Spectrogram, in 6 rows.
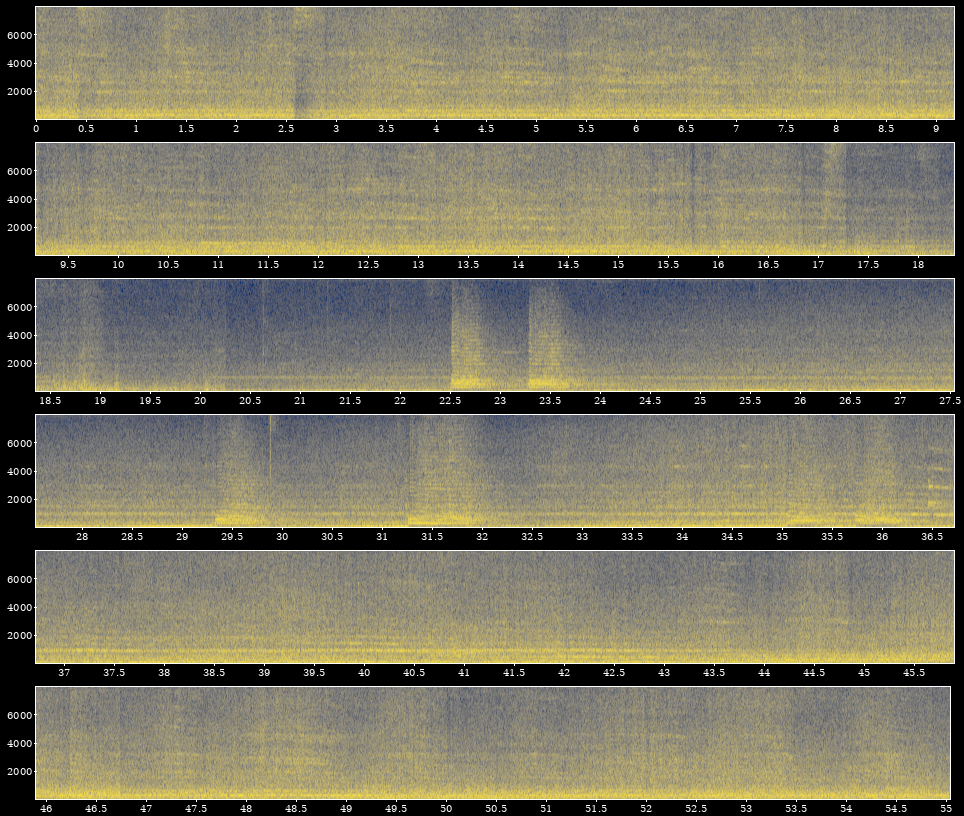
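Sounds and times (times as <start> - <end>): diesel locomotive engines droning: 0.0 - 55.0
train air horn blasts: 22.5 - 24.2, 29.3 - 30.1, 31.2 - 32.6, 34.0 - 38.9.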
